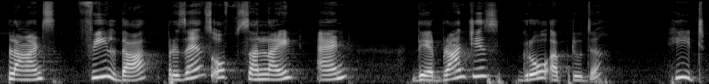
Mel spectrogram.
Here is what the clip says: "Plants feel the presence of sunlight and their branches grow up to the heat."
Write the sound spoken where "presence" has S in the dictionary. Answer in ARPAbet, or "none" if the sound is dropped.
S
